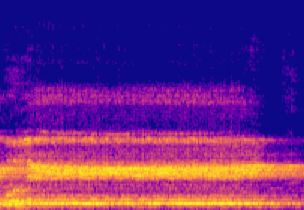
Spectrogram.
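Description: A man's voice holding one long chanted note on a steady pitch through a microphone and loudspeaker. The note fades out just before the end.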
